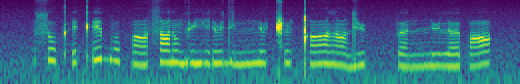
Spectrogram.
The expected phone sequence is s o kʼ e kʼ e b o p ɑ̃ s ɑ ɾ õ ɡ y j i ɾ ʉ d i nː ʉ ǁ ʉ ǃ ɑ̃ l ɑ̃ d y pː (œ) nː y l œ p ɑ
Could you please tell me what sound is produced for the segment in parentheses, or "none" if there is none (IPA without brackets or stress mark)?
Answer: œ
